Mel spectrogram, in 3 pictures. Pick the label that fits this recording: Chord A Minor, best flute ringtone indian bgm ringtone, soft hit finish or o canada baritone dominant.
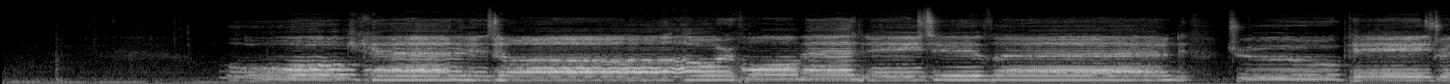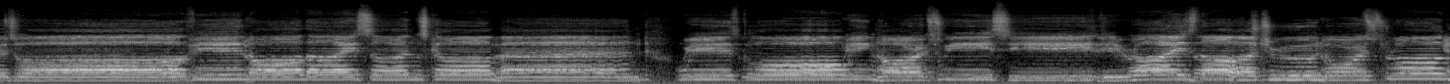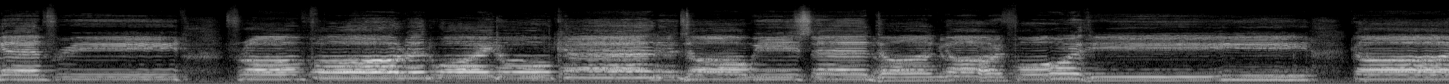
o canada baritone dominant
